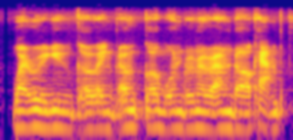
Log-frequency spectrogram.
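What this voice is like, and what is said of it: Funny orc character voice. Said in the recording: “That's how orcs talk, right? ... They have a funny accent. It's difficult. I don't have your gift for imitating people.”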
